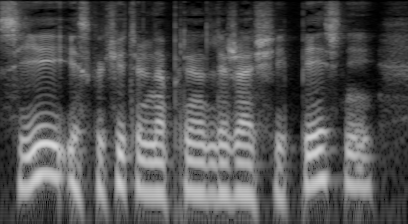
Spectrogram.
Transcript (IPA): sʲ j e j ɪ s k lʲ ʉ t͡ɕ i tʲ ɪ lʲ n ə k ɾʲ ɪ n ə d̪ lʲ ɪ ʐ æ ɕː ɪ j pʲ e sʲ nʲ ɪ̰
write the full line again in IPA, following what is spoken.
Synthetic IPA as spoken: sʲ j e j ɪ s k lʲ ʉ t͡ɕ i tʲ ɪ lʲ n ə p ɾʲ ɪ n ə d̪ lʲ ɪ ʐ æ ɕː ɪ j pʲ e sʲ nʲ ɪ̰

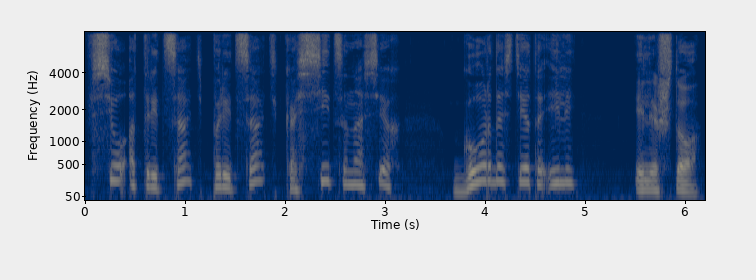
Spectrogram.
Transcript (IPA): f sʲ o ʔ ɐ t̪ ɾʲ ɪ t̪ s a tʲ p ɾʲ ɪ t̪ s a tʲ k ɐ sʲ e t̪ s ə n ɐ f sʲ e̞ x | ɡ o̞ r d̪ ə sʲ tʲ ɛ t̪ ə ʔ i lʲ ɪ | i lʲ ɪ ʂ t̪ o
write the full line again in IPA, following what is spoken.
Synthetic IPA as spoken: f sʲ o ʔ ɐ t̪ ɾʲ ɪ t̪ s a tʲ p ɾʲ ɪ t̪ s a tʲ k ɐ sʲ i t̪ s ə n ɐ f sʲ e̞ x | ɡ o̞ r d̪ ə sʲ tʲ ɛ t̪ ə ʔ i lʲ ɪ | i lʲ ɪ ʂ t̪ o

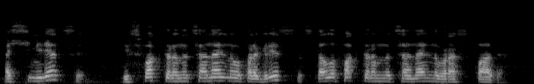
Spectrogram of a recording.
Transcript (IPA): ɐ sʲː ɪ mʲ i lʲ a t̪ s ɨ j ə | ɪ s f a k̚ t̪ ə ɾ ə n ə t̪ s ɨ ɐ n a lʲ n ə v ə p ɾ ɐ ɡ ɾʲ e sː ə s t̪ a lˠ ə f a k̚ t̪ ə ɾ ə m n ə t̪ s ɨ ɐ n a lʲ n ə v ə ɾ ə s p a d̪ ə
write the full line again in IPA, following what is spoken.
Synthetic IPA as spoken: ɐ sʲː ɪ mʲ ɪ lʲ a t̪ s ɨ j ə | ɪ s f a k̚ t̪ ə ɾ ə n ə t̪ s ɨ ɐ n a lʲ n ə v ə p ɾ ɐ ɡ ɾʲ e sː ə s t̪ a lˠ ə f a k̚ t̪ ə ɾ ə m n ə t̪ s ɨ ɐ n a lʲ n ə v ə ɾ ɐ s p a d̪ ə

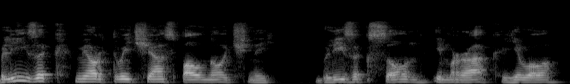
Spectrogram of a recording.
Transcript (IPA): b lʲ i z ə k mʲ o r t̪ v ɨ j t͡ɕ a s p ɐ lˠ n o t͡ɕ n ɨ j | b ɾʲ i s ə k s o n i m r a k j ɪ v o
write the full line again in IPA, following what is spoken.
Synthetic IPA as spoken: b lʲ i z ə k mʲ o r t̪ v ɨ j t͡ɕ a s p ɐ lˠ n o t͡ɕ n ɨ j | b lʲ i z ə k s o n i m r a k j ɪ v o

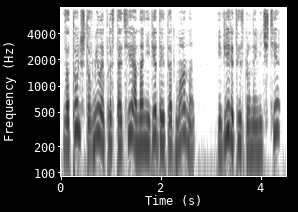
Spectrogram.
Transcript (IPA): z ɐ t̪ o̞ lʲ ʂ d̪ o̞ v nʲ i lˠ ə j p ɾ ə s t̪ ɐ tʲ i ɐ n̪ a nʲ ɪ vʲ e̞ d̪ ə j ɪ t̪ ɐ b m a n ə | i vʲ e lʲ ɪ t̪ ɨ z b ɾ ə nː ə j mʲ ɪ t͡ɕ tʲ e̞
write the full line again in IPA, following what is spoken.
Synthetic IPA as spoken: z ɐ t̪ o̞ lʲ ʂ t̪ o̞ v mʲ i lˠ ə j p ɾ ə s t̪ ɐ tʲ e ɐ n̪ a nʲ ɪ vʲ e̞ d̪ ə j ɪ t̪ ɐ b m a n ə | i vʲ e ɾʲ ɪ t̪ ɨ z b ɾ ə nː ə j mʲ ɪ t͡ɕ tʲ e̞

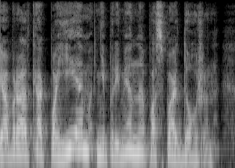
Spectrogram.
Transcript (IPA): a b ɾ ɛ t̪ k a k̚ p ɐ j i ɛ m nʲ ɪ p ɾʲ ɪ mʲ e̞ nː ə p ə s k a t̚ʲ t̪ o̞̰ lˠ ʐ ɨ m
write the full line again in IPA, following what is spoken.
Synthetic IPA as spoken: a b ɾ a t̪ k a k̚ p ɐ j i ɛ m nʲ ɪ p ɾʲ ɪ mʲ e̞ nː ə p ɐ s p a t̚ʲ d̪ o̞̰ lˠ ʐ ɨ n

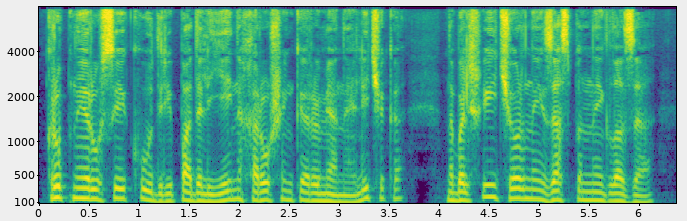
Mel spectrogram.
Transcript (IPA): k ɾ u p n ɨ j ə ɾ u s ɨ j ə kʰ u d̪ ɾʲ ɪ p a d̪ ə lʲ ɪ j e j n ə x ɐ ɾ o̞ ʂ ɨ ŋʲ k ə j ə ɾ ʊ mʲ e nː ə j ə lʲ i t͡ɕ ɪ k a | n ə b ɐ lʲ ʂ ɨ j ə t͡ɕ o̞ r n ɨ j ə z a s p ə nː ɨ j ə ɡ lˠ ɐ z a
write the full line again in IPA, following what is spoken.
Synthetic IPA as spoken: k ɾ u p n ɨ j ə ɾ u s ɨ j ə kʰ u d̪ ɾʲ ɪ p a d̪ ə lʲ ɪ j e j n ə x ɐ ɾ o̞ ʂ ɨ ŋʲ k ə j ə ɾ ʊ mʲ a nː ə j ə lʲ i t͡ɕ ɪ k ə | n ə b ɐ lʲ ʂ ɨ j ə t͡ɕ o̞ r n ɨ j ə z a s p ə nː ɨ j ə ɡ lˠ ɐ z a

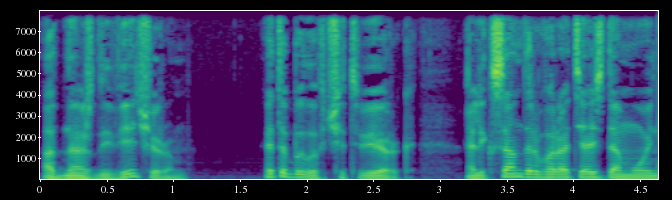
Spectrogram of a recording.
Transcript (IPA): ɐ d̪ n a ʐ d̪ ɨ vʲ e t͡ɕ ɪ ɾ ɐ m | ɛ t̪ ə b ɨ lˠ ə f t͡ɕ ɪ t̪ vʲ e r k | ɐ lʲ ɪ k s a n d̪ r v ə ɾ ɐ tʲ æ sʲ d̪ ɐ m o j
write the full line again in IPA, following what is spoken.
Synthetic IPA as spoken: ɐ d̪ n a ʐ d̪ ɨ vʲ e t͡ɕ ɪ ɾ ə m | ɛ t̪ ə b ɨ lˠ ə f t͡ɕ ɪ t̪ vʲ e r k | ɐ lʲ ɪ k s a n d̪ r v ə ɾ ɐ tʲ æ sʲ d̪ ɐ m o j

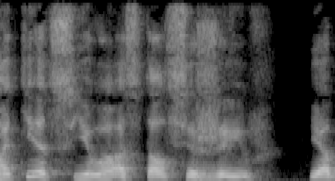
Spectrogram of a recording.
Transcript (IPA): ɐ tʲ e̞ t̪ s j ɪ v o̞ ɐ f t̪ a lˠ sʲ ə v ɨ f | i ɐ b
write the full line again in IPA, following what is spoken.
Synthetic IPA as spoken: ɐ tʲ e̞ t̪ s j ɪ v o̞ ɐ s t̪ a lˠ sʲ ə ʐ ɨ f | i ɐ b

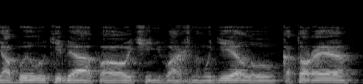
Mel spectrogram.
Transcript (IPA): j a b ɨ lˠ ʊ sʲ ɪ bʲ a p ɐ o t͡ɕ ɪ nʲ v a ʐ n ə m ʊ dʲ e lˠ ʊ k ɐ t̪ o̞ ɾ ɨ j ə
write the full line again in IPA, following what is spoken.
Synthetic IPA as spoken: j a b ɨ lˠ ʊ tʲ ɪ bʲ a p ɐ o t͡ɕ ɪ nʲ v a ʐ n ə m ʊ dʲ e lˠ ʊ k ɐ t̪ o̞ ɾ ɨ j ə

